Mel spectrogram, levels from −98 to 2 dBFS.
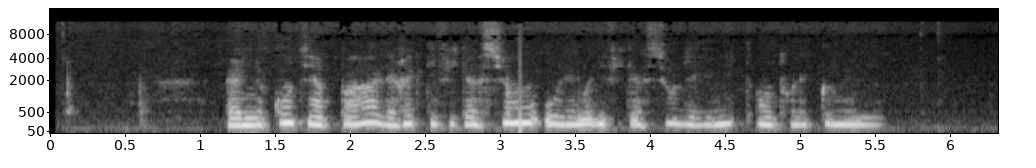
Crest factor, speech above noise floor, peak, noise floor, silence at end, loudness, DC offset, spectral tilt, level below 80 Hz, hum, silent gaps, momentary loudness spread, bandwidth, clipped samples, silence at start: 14 dB; 39 dB; -8 dBFS; -58 dBFS; 0.8 s; -21 LUFS; under 0.1%; -8.5 dB/octave; -50 dBFS; none; none; 8 LU; 11 kHz; under 0.1%; 0.1 s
